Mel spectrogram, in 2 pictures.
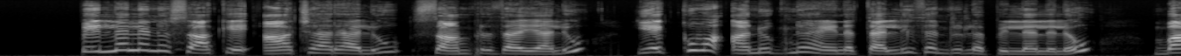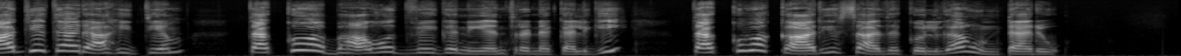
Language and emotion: Telugu, neutral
